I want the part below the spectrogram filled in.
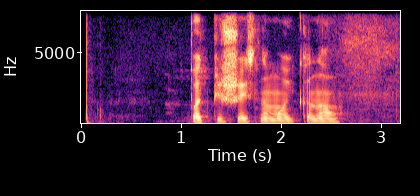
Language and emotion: Russian, neutral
